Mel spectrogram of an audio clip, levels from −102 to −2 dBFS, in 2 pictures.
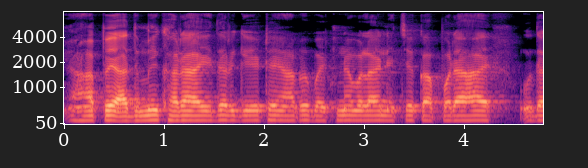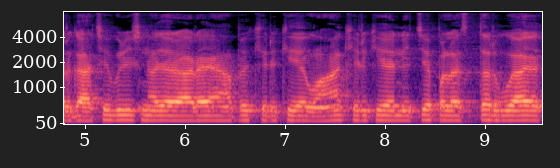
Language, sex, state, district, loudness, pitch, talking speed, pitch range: Bajjika, male, Bihar, Vaishali, -25 LUFS, 125 Hz, 200 wpm, 125-130 Hz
